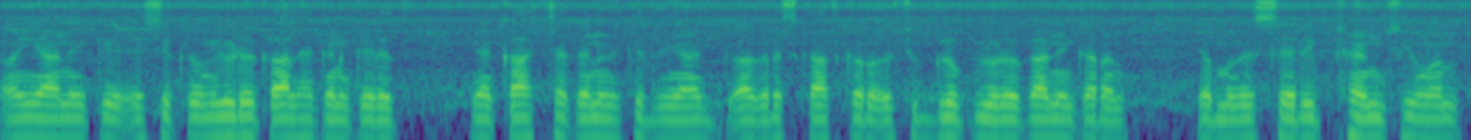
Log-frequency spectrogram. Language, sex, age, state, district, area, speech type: Kashmiri, male, 30-45, Jammu and Kashmir, Shopian, rural, spontaneous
